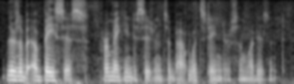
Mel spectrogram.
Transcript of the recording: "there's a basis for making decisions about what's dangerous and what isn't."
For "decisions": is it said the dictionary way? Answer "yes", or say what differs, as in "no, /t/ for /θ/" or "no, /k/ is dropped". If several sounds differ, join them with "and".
yes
